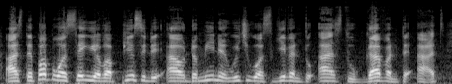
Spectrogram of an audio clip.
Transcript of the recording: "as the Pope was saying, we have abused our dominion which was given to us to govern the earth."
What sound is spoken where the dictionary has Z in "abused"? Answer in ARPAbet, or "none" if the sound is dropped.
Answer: S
